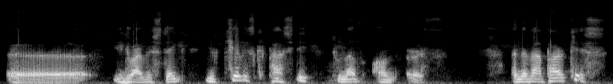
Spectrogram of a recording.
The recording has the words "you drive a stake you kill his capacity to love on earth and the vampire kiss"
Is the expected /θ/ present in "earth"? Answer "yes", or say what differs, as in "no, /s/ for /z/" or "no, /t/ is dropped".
yes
